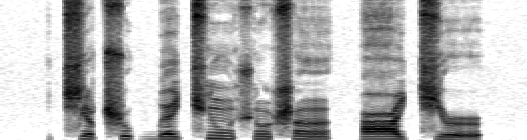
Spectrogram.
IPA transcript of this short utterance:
t͡ɕ ʌ ʈ͡ʂ u ɡ͡b ɛ t͡ɕ ũ ʃ ũ ʂ ə̃ | ʕ i t͡ɕ ə˞

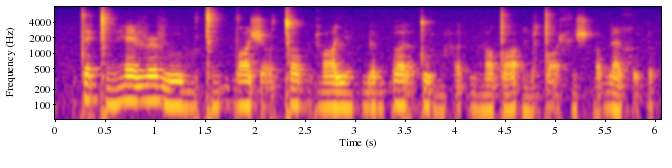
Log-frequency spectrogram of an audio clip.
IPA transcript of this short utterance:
t ə˧ ǀ ə̤˨ ɦ ɛ˧ v ə˞˦ v nː ɑ̤˨ ǀ ə̤˨˦ b dˤ ɛ˨ ʃ ɔ̰˦ ǀ ɔ˧ b ɡʱ ɑ˨ lʲ ɔ̤˧ p b ə˧ b ɓ ɔ˦ ɾ ɔ̰˦ t w ɑ̤˨ h ɔ̰˧ t bʱ ʌ˨ tˤ ə˞˨˦ ʔ æ̤˨ v tˤ ɑ̰˦ x ə̤˧ ʃ qʷ ə̰˦ b æ˨ χʷ ə̰˦ p

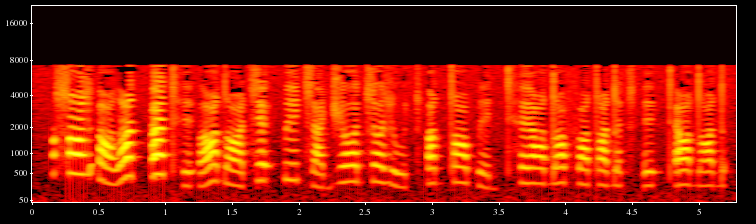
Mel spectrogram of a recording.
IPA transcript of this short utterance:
sˤ ʌː˥ z ʔ ʌː˩ ðˤ e˥ t͡sʼ a˥ tʰ e˩ ʔ ʌː˥ ɪ̯ dˤ ʌː˩ ɪ̯ t͡s ɛ˥ ʔ p e˥ t͡s a˩ d͡ʒ ʌː˥ t͡s ʌ˥ z u˩ t͡sʼ ʌ˥ d tˤ a˥ p e˩ d tʰ ɛː˥ ʊ̯ dˤ u˥ f u˥ tˤ e˥ d ʌ˥ t͡s ʔ e˥ ʔ tʼ ɛː˥ dˤ a˥ d

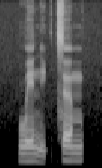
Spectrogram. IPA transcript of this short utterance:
w e˦ n̪ i˨ ʔ t͡s ə˦ m

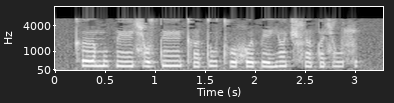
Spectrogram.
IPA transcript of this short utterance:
kʰ əː˧ m u˨ p ẽː˨ ɕ o˨ z t ẽː˦ kʰ ə̃˨ t u˧ tʰ u˨ χʷ e˨˦ p e˧ j ə̃ː˦ t͡ʃ ɬ ə̃˦˨ t ə̃˧ ɕ u˦ ɬ

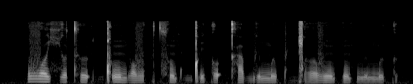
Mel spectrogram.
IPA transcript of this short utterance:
v ɤ ç o tʰ ɯ ʔ ǃʼ ũ b ɔ v ɯ k t͡sʰ õ p ǃʼ i k o ʔ kʰ a b i m ɯ p ɡ͡ǁ ɤ v ũ p õ p m i m ɯ k

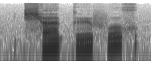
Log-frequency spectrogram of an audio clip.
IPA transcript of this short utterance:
t͡ɕʰ ɐ k ʏ f o x

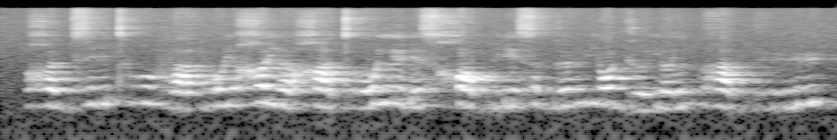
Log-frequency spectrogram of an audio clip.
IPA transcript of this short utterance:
ʁ ø ɡ z i dʱ u v a v o j ʁ ə j œ χ a dʱ o lʲ œ ɾʲ ə z χ ɔ b i ɾʲ e z ə ɡ ø v j ɔ ɡʲ o j ə lʲ bʱ a bʱ y

